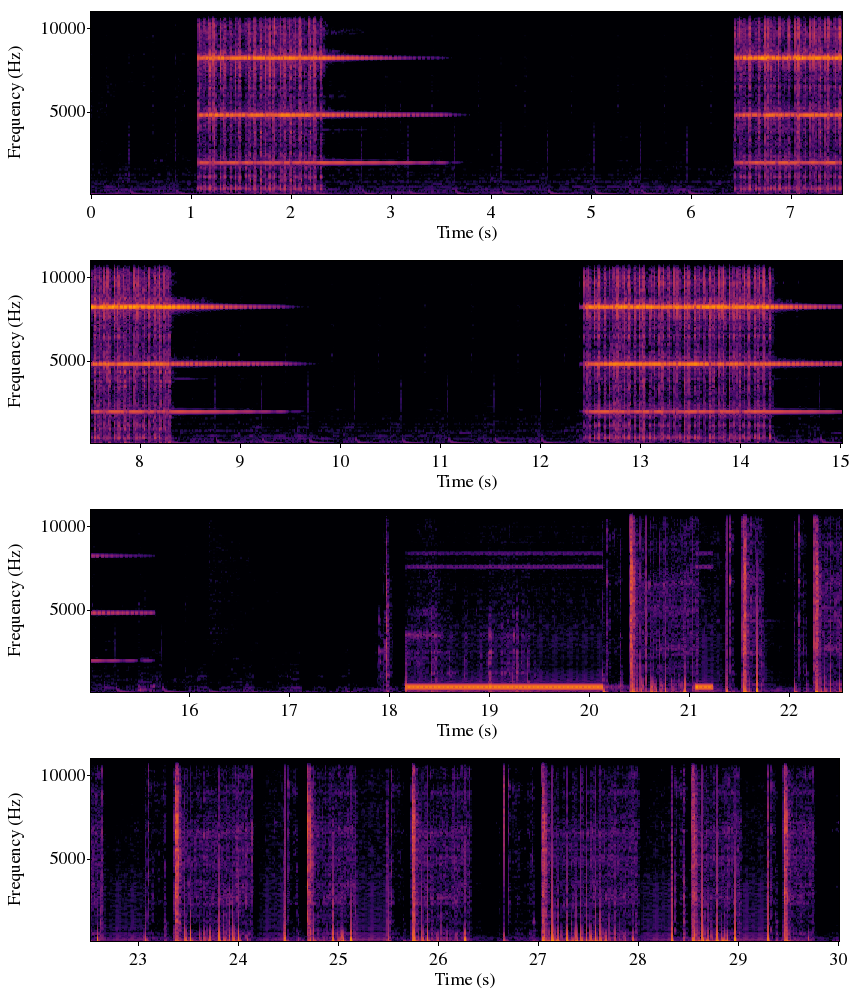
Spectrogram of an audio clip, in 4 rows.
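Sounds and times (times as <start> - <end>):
telephone bell ringing: 1.1 - 3.7, 6.4 - 9.7, 12.4 - 15.7, 18.2 - 20.2.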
